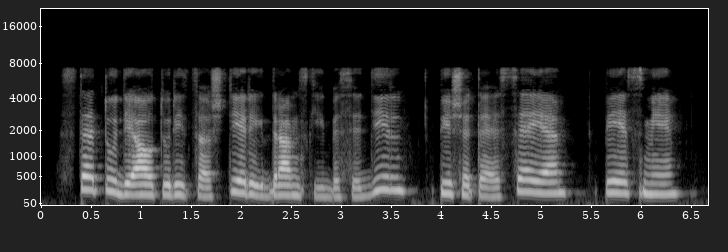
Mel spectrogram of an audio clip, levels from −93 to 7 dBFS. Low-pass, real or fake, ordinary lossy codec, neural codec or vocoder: 7.2 kHz; fake; none; codec, 16 kHz, 16 kbps, FreqCodec, smaller model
